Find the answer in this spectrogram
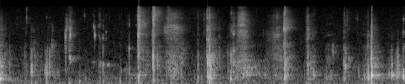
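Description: Close-miked biting and chewing of the hard chocolate coating of an ice cream bar: a quick run of crisp cracks and crunches, several a second.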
